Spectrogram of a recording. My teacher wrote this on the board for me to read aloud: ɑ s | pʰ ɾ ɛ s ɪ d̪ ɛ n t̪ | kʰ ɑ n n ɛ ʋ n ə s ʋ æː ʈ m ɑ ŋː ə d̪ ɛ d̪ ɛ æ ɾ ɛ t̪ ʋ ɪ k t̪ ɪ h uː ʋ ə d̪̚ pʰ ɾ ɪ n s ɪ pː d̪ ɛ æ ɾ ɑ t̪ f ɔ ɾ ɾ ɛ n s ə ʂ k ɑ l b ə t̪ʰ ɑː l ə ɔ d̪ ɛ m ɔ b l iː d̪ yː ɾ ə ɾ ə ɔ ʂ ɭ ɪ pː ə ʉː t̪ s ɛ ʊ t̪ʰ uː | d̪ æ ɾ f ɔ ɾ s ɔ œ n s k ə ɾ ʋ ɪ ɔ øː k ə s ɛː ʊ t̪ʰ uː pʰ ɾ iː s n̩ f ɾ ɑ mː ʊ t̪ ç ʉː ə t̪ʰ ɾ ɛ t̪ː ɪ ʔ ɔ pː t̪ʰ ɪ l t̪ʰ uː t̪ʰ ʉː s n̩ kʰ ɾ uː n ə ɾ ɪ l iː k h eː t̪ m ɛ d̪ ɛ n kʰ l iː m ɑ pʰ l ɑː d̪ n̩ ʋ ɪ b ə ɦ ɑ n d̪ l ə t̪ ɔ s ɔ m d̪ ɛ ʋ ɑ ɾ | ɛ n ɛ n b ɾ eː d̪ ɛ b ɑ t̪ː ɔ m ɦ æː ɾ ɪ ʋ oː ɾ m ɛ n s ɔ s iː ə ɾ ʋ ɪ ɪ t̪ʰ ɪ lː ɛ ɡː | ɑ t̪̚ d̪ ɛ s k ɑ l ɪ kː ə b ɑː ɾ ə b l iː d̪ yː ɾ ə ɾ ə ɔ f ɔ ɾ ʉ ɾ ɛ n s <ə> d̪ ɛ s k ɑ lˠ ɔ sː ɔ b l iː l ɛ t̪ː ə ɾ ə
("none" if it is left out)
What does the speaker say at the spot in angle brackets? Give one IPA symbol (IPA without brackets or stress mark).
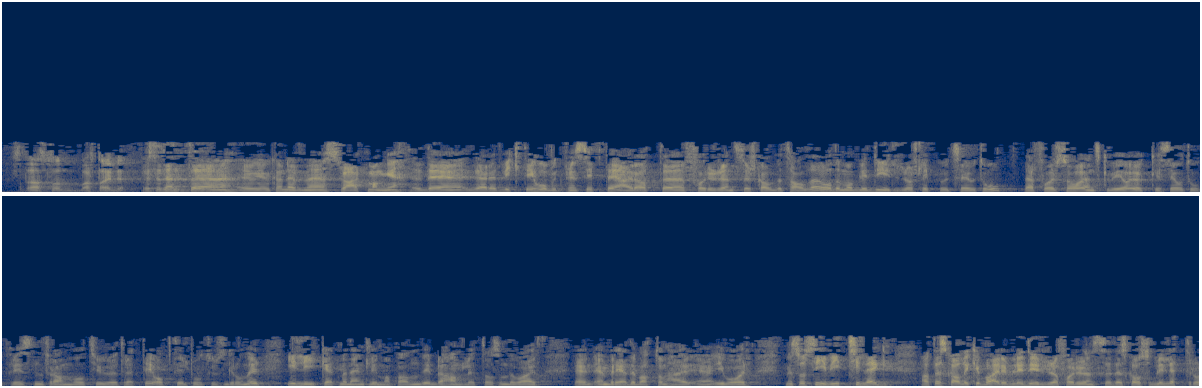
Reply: ə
